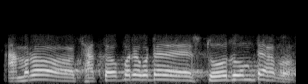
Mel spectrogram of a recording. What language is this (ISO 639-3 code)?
ori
